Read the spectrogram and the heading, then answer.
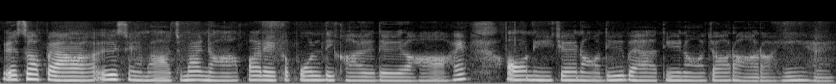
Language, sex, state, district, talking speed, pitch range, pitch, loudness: Hindi, female, Rajasthan, Jaipur, 150 wpm, 180-200 Hz, 190 Hz, -17 LUFS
